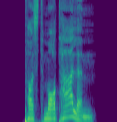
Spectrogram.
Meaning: strong dative masculine/neuter singular of postmortal
- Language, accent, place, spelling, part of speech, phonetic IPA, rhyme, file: German, Germany, Berlin, postmortalem, adjective, [pɔstmɔʁˈtaːləm], -aːləm, De-postmortalem.ogg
